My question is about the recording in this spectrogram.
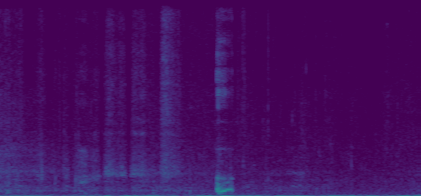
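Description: A man breathing heavily, with one short voiced gasp about two seconds in.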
